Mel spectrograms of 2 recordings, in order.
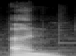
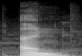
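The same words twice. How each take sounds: The two takes are said the same way.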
